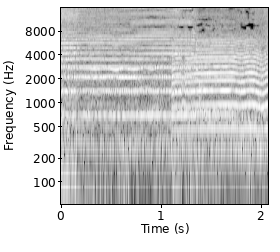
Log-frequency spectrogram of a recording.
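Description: Trumpets of a Mexican brass band playing son de chinelo, holding long notes. A lower note joins about a second in, and near the end the notes take on a wide, wavering vibrato.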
